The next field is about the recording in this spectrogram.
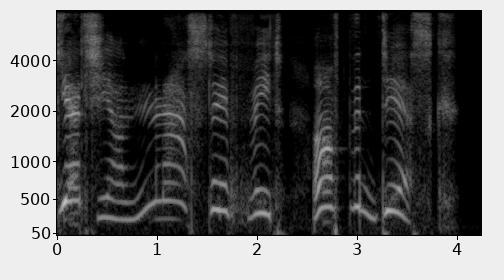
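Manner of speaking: fake Irish accent, very high pitch, slow pace. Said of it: "Was that still an Irish voice or was that supposed to be a Texan voice".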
